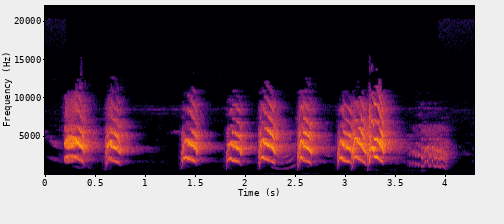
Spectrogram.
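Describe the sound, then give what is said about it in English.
A rose-ringed parakeet gives a series of about ten loud, harsh screeching calls, short and sharp, in quick irregular bursts, clear with no other sounds around. “This is the call of a rose ringed parakeet.”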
